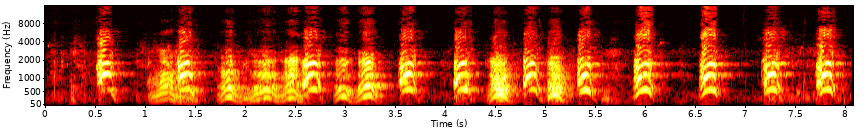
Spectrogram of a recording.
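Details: Belgian Malinois Nash, aged three, barking wildly to get a ball that younger Labrador retrievers are playing with; rapid, overlapping barks early, then clear separate barks spaced under a second apart, strongly harmonic and high-pitched.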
